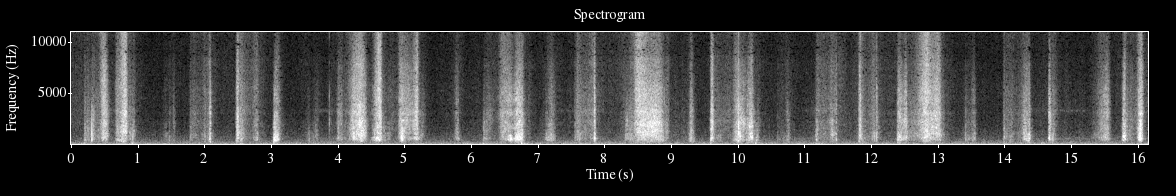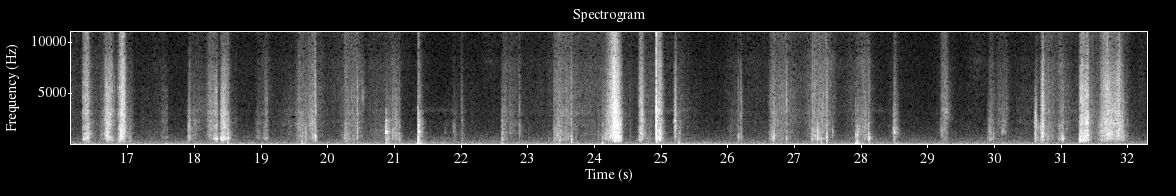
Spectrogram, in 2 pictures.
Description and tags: Shuffling on carpet: sneakers. Recorded with a ZOOM H2 in a basement of a house, normalized with Audacity.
